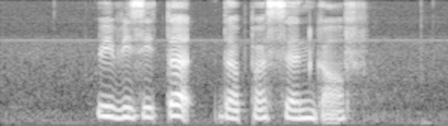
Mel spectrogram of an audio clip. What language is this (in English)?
English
